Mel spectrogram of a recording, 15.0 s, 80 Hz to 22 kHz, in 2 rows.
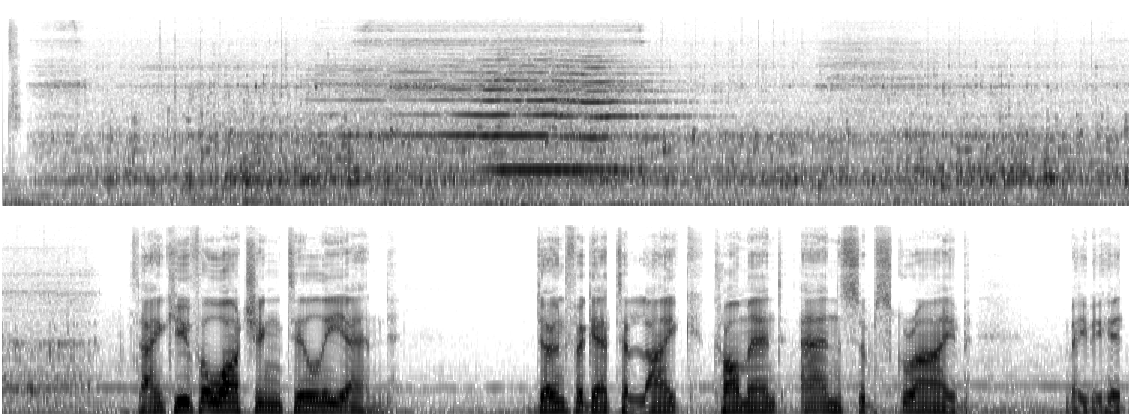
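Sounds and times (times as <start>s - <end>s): steady tones: 0.0s - 8.2s
underwater rumble and hiss: 0.0s - 8.2s.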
